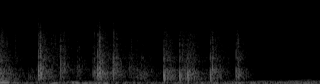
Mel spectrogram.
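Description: A rapid series of sharp fireworks bangs and crackles in a dark, unlit rice field, several overlapping bursts in quick succession, fading into a low rumble at the end with no talking.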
